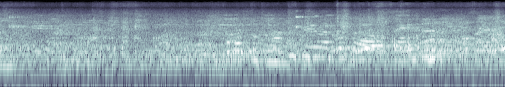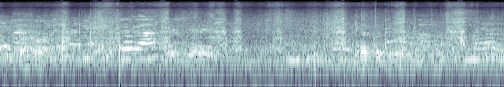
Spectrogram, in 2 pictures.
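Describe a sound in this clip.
A crowd of people chatter indistinctly in a large echoing hall.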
